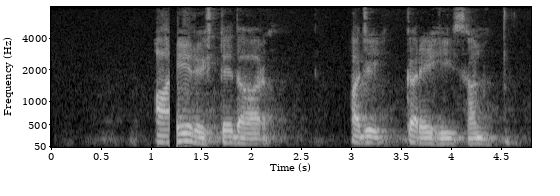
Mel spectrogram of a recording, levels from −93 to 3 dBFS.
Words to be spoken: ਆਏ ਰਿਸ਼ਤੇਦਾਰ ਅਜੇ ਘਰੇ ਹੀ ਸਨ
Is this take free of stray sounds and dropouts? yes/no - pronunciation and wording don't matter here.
no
